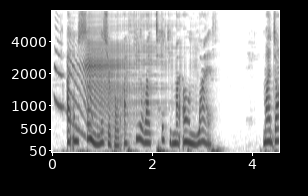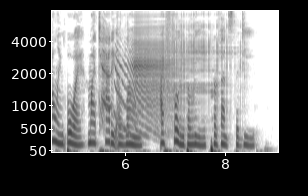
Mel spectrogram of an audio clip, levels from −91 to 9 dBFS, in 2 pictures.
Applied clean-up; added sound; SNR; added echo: classical method log-MMSE.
